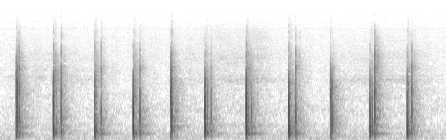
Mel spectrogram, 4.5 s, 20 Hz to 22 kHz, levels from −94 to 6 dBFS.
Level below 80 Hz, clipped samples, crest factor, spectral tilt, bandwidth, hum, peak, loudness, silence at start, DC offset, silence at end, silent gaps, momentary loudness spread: -66 dBFS; under 0.1%; 32 dB; -6 dB/octave; 16 kHz; none; 0 dBFS; -33 LUFS; 0.15 s; under 0.1%; 0.3 s; none; 7 LU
